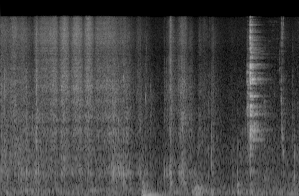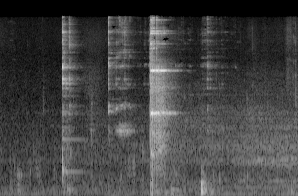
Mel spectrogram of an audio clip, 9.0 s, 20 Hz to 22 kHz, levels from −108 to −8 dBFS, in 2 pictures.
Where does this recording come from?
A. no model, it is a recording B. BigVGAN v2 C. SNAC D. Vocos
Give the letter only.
A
